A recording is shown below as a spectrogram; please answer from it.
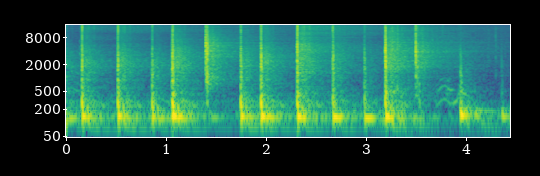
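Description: Bombos legüeros, the Argentine wooden frame drums with rope-tensioned hide heads, played with sticks in a steady rhythm of about three strokes a second. Deep booms from the heads mix with sharp wooden clicks.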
